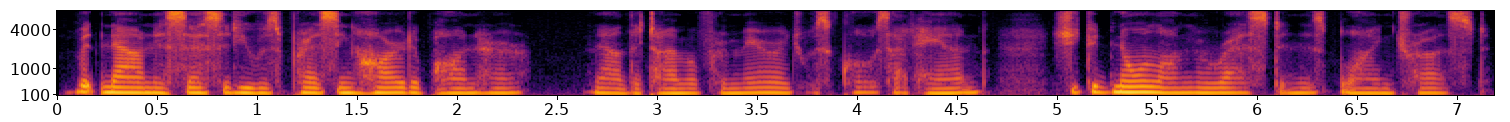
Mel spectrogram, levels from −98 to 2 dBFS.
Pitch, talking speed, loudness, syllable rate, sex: 170 Hz, 210 wpm, -20 LUFS, 5.5 syllables/s, female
